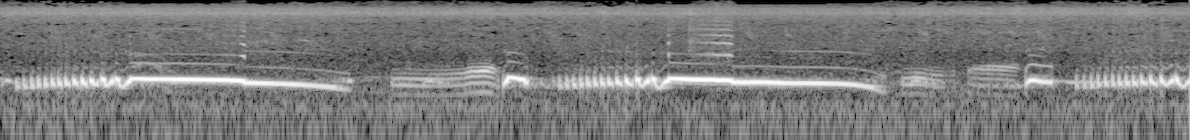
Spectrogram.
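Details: Puter pelung turtle dove singing, a recording meant for training other pelung doves; long, low, warbling coos with a quavering start and a drawn-out falling note, separated by short stuttering trills, phrases repeating roughly every four seconds.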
